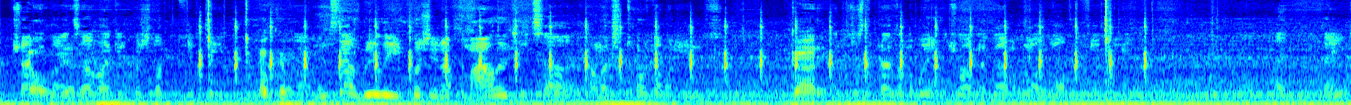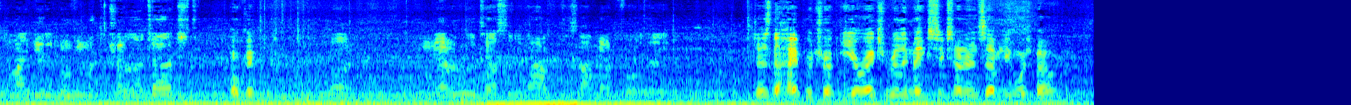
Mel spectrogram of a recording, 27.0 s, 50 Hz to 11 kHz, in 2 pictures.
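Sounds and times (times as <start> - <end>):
truck engine and road rumble: 0.0 - 24.5
rapid ticking: 1.4 - 11.6.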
